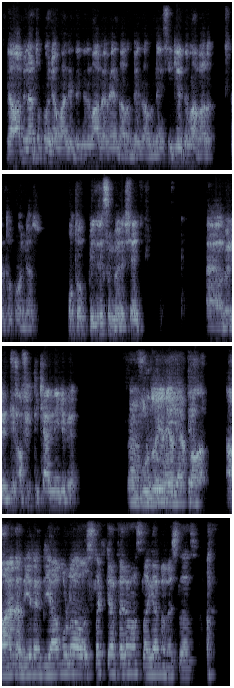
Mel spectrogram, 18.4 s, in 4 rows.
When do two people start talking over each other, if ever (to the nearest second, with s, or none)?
12 s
